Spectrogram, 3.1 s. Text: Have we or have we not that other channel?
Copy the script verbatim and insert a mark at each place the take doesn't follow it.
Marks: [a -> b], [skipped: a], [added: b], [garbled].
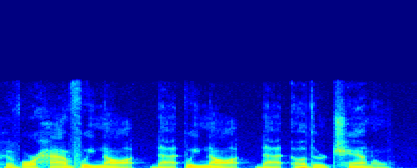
Have [added: or have] we [or have -> not that] we not that other channel?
